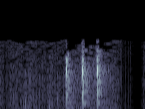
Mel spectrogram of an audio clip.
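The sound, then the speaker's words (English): A chair gets knocked three times in quick, even succession, each bump sharp, over a low murmur of room noise before things fall silent. “leave the chair alone.”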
